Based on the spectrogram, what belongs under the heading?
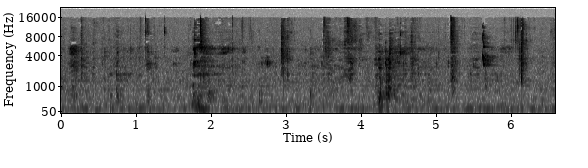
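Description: A person chewing a mouthful of fried chicken sandwich close to the microphone, with many small wet mouth clicks and two louder ones about two seconds and four seconds in.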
